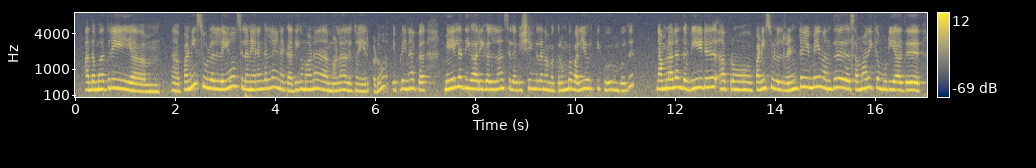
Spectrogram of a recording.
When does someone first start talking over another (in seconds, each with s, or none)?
none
